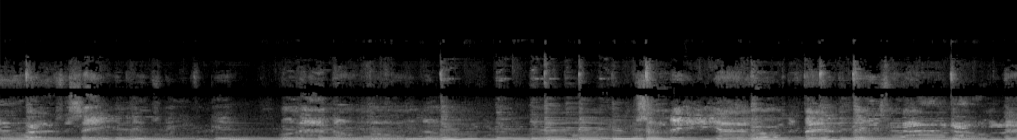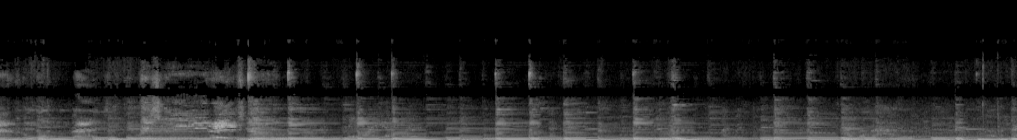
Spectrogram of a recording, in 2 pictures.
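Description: A man singing while strumming an acoustic guitar, a solo live song.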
